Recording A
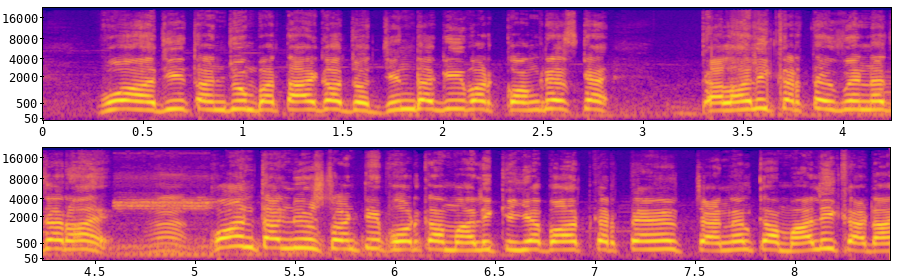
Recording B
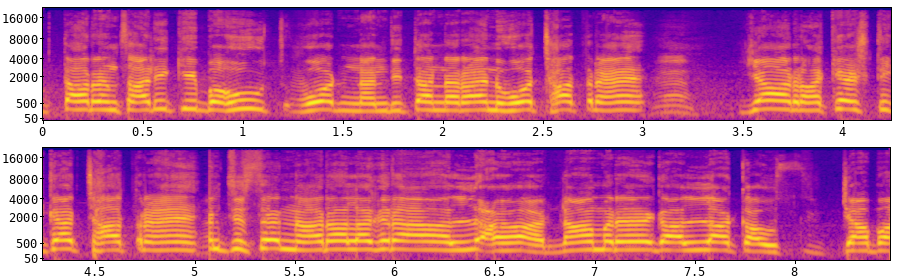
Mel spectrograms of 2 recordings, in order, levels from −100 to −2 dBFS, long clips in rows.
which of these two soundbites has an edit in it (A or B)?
B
